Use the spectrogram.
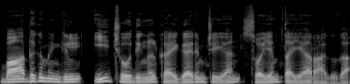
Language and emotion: Malayalam, neutral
